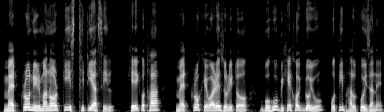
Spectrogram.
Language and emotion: Assamese, neutral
